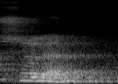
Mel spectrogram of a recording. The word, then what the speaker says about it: sugar: Sometimes s is pronounced sha.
